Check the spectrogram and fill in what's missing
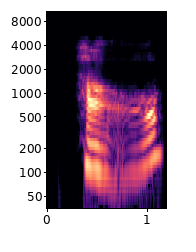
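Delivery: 好 very drawn out, dipping low then rising; slow third-tone model of 好; falling-rising tone. Shown as a demonstration. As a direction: stretch 好 softly down and back up. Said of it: "It is said with a falling".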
